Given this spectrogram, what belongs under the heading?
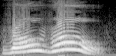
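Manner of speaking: high, loud chant-like call of row. A narrator's reading. Maui calling the rowing beat to his brothers, loud. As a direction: drive the rhythm of the oars.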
